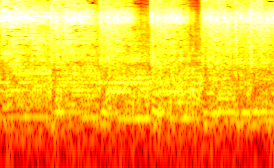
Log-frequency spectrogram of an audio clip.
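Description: Live rock band playing: electric guitar notes over a full drum kit, with cymbals struck again and again.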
